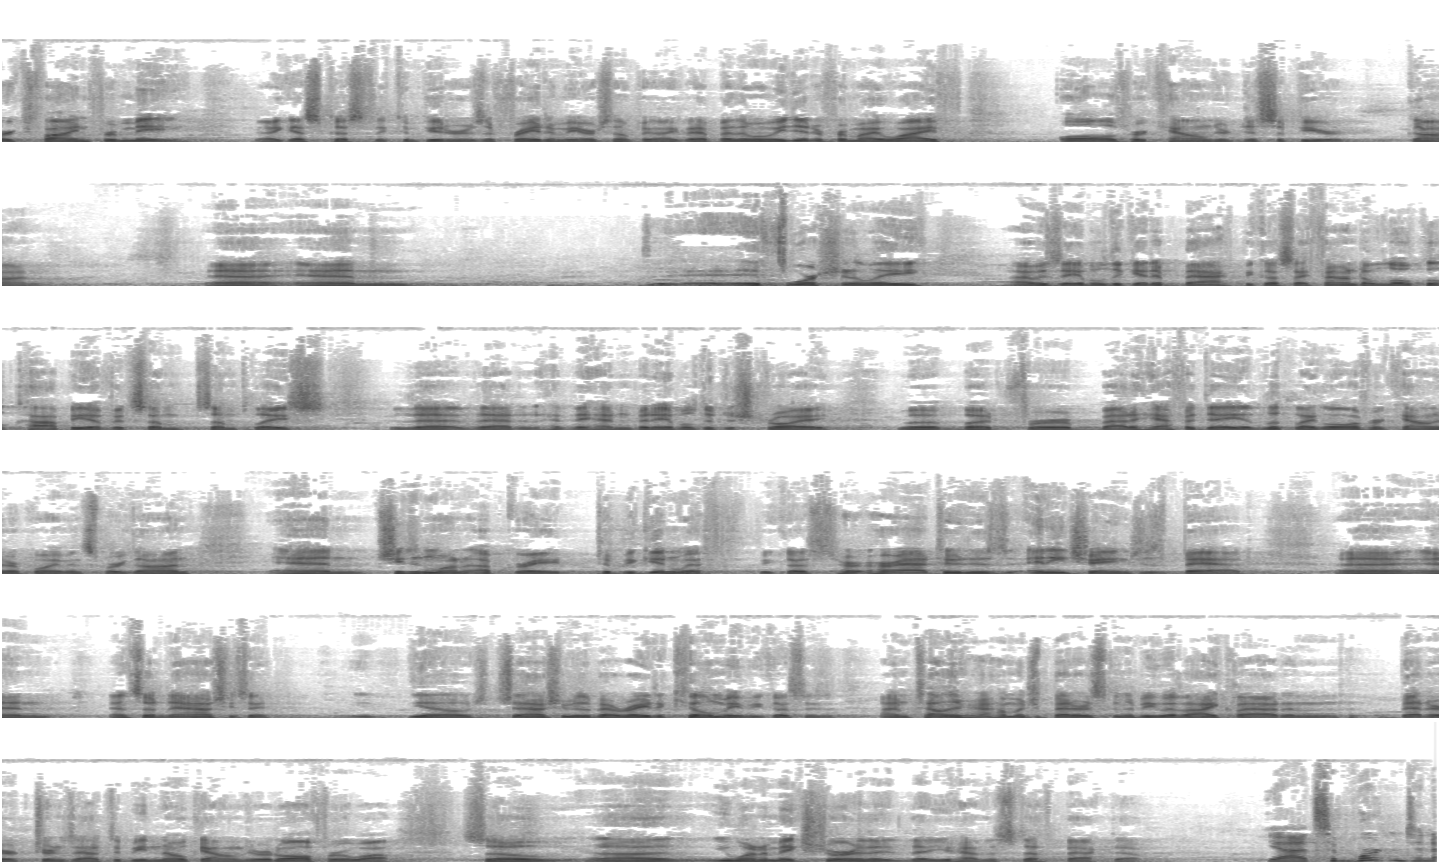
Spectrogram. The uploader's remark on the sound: Mac 911 live at Macworld Expo 2012. Including ones submitted live by our audience!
